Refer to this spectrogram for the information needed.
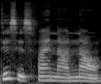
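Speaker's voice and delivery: usual speaking voice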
